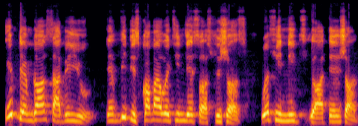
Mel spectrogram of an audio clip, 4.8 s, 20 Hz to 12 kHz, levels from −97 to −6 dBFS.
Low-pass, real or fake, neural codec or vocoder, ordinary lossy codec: 10.8 kHz; fake; vocoder, 44.1 kHz, 128 mel bands, Pupu-Vocoder; none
